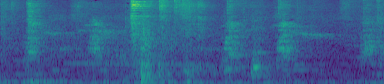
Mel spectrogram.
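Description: A chicken clucks nearby.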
